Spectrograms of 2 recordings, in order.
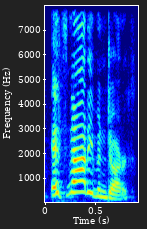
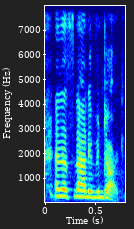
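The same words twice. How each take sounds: First: Louder, punching not; louder indignant repeat; emphatic protest. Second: Said in the usual way. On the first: Real, not acted. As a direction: stress NOT in disbelief. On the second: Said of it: "repeated louder".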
